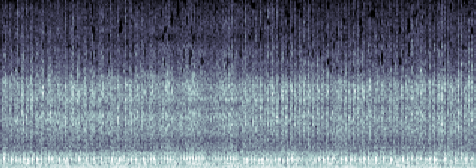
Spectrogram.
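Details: Dune buggy/sand rail flat-four, long-sitting, run after timing set to the pulley mark at the crankcase split on number one with the distributor loosened for adjustment; clattering idle with an uneven, wandering beat and pitch. Rough idle, cause not yet pinned down.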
